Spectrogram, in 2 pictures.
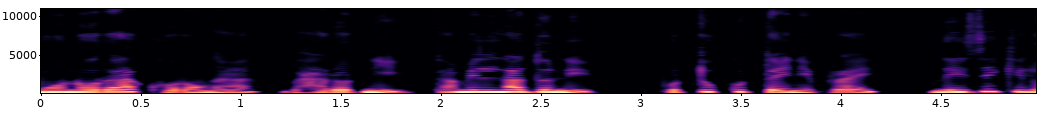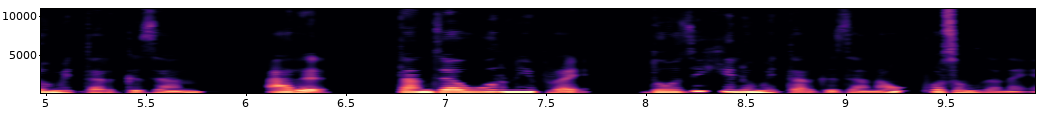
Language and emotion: Bodo, neutral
